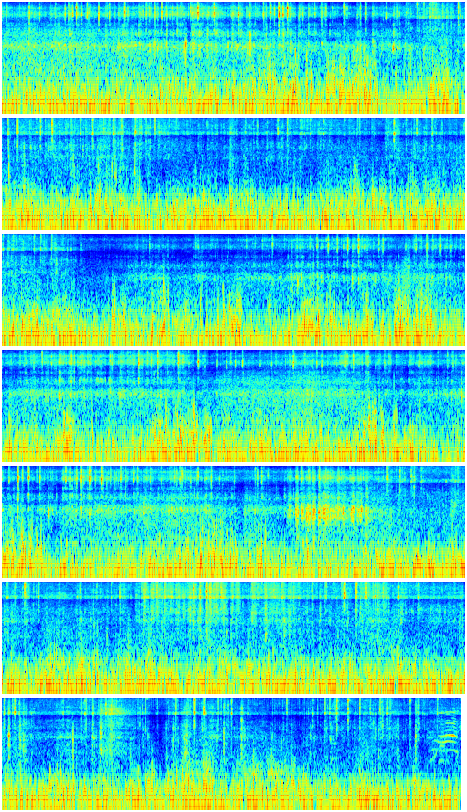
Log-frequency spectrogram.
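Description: Wind buffeting the action camera's microphone during a fast mountain-bike descent, with the continual rattle and clatter of the bike and its tyres over loose stones.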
